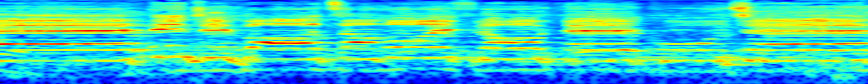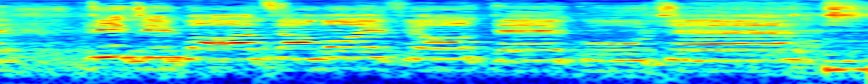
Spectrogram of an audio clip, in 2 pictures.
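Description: A group of voices singing a Macedonian folk song together in short sung phrases, with occasional tambourine jingles.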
